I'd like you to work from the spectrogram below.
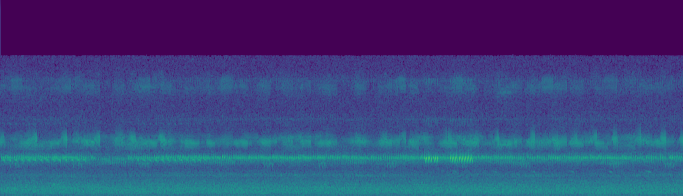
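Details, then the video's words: Crickets chirping at night: a constant high trill with a soft, rhythmic pulsing layer, and one short, louder double chirp just past the middle over a steady hiss. "Soothing Cricket Sounds"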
